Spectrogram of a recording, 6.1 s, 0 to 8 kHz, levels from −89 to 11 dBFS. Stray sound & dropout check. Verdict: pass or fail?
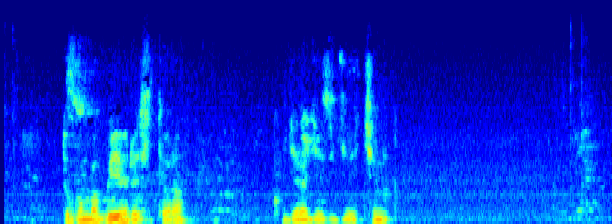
pass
